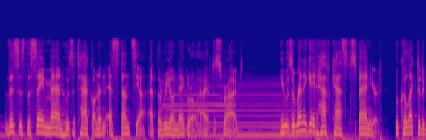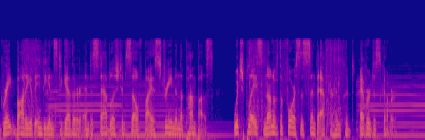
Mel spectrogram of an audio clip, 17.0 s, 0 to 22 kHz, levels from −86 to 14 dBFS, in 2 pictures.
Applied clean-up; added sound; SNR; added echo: none; Gunshot, gunfire + Bowed string instrument; 13 dB; none.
